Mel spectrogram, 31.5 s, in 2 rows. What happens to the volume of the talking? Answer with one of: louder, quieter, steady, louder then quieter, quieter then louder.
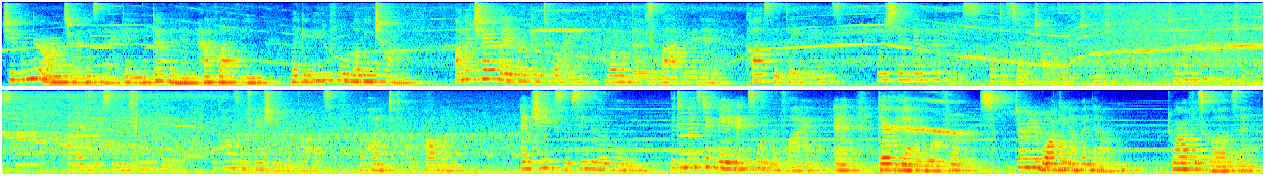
quieter then louder.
